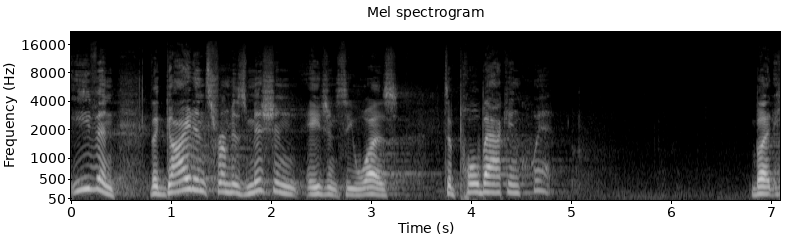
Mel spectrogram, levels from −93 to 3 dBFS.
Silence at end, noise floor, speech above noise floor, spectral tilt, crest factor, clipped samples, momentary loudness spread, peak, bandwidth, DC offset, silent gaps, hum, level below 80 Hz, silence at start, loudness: 0 s; -70 dBFS; 42 dB; -6.5 dB/octave; 20 dB; under 0.1%; 15 LU; -12 dBFS; 14 kHz; under 0.1%; none; none; -68 dBFS; 0 s; -29 LUFS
